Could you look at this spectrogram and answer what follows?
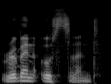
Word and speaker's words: Ruben Östlund: Yes, and shout out to Allison Williams for correctly pronouncing his name during all of the announcement nominations. Good. Ruben Östlund.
